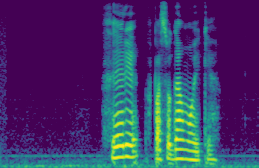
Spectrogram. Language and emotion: Russian, neutral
